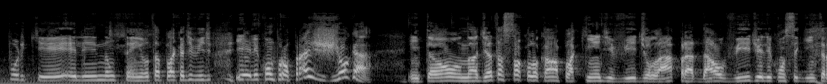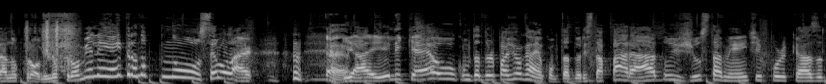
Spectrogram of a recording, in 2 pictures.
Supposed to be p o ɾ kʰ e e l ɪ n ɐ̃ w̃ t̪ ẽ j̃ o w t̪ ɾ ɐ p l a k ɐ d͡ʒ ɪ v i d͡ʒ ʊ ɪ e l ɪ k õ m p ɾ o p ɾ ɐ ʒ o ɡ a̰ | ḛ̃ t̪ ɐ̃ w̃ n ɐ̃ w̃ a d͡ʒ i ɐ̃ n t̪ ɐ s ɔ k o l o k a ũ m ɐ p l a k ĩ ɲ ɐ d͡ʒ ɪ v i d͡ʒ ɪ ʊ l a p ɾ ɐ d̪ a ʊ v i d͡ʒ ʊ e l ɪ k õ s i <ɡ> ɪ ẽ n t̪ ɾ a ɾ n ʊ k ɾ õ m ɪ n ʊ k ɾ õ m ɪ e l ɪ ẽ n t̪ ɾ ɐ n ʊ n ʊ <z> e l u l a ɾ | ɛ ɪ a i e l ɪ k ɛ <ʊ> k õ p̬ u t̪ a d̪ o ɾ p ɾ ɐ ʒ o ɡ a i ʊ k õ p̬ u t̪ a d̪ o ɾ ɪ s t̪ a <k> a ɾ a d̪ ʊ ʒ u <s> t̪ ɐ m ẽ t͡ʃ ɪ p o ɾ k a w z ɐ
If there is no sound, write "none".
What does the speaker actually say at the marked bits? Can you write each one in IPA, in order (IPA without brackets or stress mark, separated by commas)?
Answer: ɡ, s, ʊ, p, s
